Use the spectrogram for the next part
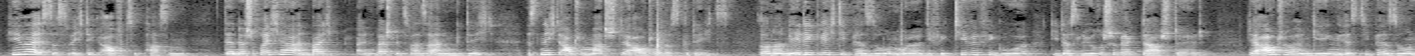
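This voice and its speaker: A woman with a fairly high voice reads a scripted school lesson. Her delivery is even and careful. The room around her gives the voice a clear echo. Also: normal speed. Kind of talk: scripted educational narration.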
